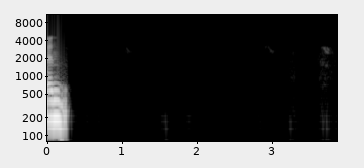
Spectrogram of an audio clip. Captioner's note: silence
